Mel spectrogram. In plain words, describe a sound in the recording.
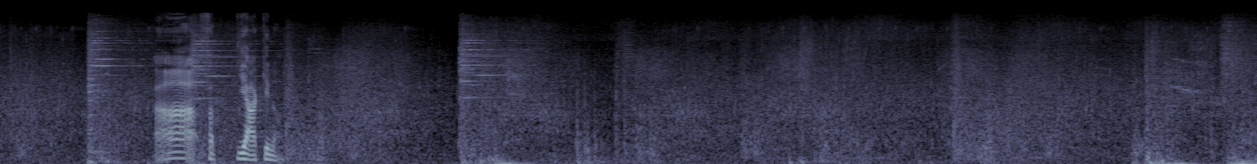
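Weapon blows thud and clang.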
